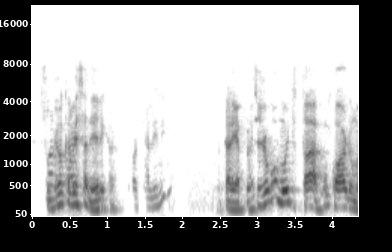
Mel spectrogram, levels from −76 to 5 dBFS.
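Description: It's a speech clip that's been through a call, and it's band-limited to 8 kHz, as you'd expect from a wideband call path. The most obvious problem is speech suppressed in double talk. The speech sinks by something like 40 dB, or cuts out in pieces, from the start to 0.26 s, again from 0.66 to 1.54 s, and then from 2.85 s right through to the end. The likely cause is the far side talking at the same moment, so the echo canceller couldn't tell this talker from its own loudspeaker echo and clamped down on everything. In the middle there's a short stall from a late packet at 1.75 to 1.82 s. A packet showed up late, the jitter buffer ran dry, and the receiver stretched the last bit of sound for about 46 ms to cover the wait. You hear one sound held a touch too long, but nothing is actually lost. Right after that comes a call audio freeze from 1.90 to 2.09 s. Packets were likely held up, so the receiver kept extending the last sound before it faded, leaving roughly 150 ms of near-silence. 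The speech then picks up exactly where it stopped, so you get about 168 ms of inserted gap rather than missing audio.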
